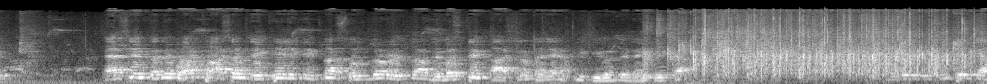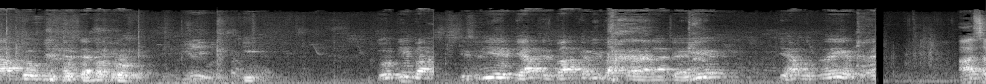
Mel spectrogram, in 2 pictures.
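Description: An elderly man speaks through a microphone and loudspeaker outdoors to a crowd.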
